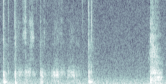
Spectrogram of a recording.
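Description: Faint scratches and light ticks of a stylus writing on a pen tablet, a handful of short strokes against near silence, one slightly louder tick a little after a second in.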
